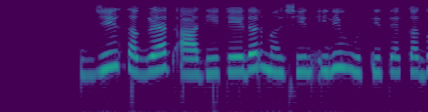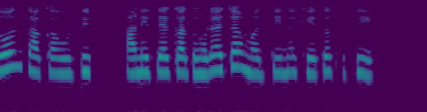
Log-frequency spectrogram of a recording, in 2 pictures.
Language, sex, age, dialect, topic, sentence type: Marathi, female, 18-24, Southern Konkan, agriculture, statement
